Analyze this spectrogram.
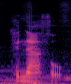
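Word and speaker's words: Knafelc: Bay Packers YouTube channel it appears to be pronounced as canfel but I like to be thorough in my research so I emailed the office of the Green Bay Packers official historian and they actually got back to me and confirmed this so the C at the end is silent but the Kate isn't while I can't make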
